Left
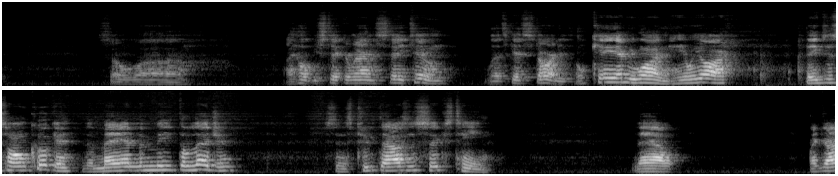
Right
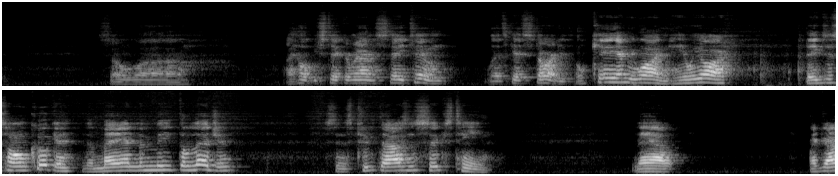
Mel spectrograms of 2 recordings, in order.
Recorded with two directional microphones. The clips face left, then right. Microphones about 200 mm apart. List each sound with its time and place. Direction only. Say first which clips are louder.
0.9 s speech: right 1 dB; centre (ahead or behind)
8.0 s speech: even; 5° left (ahead or behind)
14.8 s speech: right 1 dB; 15° right (ahead or behind)
16.4 s speech: right 2 dB; 10° right (ahead or behind)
